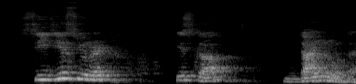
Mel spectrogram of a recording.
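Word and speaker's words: dyne: डाइन इसको आप pronounce करेंगे डाइन, नॉट डायन, डाइन।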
